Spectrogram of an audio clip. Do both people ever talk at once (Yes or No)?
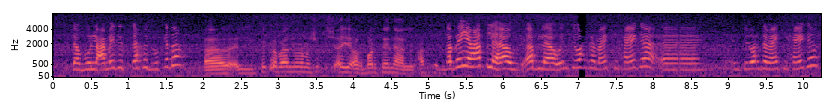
No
